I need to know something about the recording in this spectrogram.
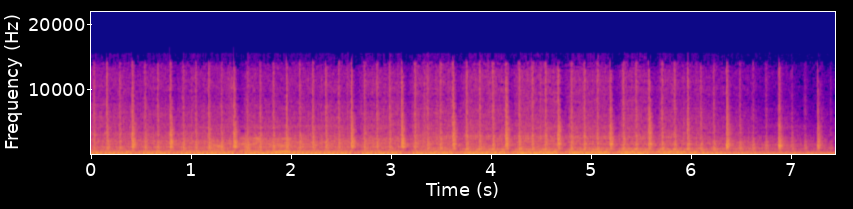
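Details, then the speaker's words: Chrysler Pacifica 3.5 V6, 128,000 miles, at idle: a sharp, light tick about twice a second over the engine hum; no codes stored; owner wonders if it is a rocker arm, lifter or misfire. "Chrysler Pacifica. 128,000 miles. It has a tick."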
